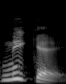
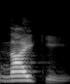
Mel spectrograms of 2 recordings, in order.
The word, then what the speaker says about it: Nike: said her name is Nik slide please not Nike even though it is spelled the same way her name is is Nik Nik is the name of the Roman goddess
